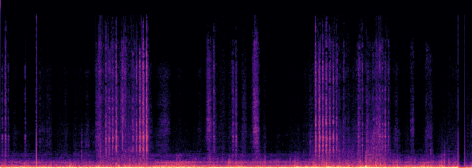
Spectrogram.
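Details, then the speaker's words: Jeep Grand Cherokee with an interior rattle over bumps for half a year, worst at the right rear wheel, microphone turned toward the rear seat: dull thumps, then dense, louder, brittle clattering bursts clearly from under the rear seat. "明显是后排座椅下面的声音，而且比咱们在前排听到的还要密集，声音还大。"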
